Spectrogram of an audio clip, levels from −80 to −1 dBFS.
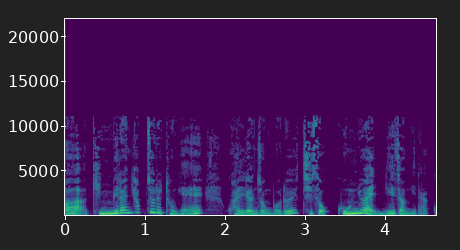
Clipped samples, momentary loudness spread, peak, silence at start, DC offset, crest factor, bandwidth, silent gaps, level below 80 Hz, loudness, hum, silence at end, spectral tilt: under 0.1%; 9 LU; -14 dBFS; 0 s; under 0.1%; 16 dB; 11.5 kHz; none; -72 dBFS; -29 LUFS; none; 0 s; -6 dB/octave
